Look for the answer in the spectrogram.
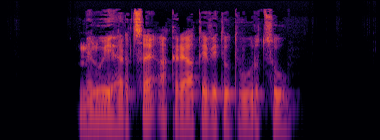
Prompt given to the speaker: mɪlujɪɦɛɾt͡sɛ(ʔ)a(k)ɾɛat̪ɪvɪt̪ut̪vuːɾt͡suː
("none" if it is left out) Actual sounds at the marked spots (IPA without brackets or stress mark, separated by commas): ʔ, k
